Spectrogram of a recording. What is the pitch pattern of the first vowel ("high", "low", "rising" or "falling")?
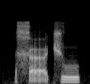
falling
